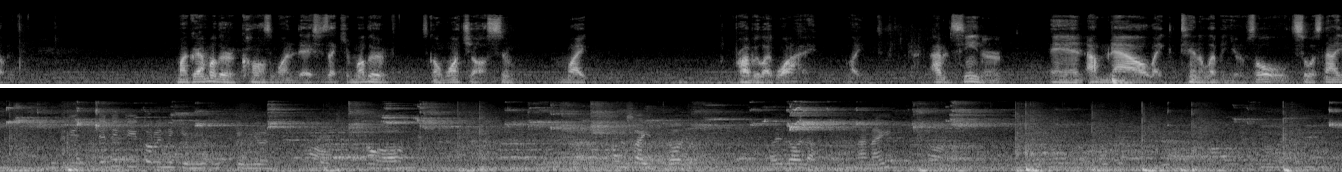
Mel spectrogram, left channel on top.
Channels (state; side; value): different; both; correlation 0.00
